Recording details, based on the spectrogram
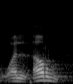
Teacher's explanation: dad, you don't bounce on it, you don't make like a dal.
